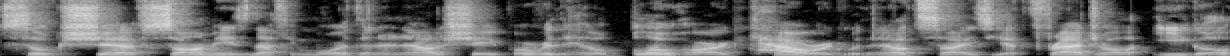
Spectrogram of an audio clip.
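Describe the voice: Lively intonation over plain reading aloud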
